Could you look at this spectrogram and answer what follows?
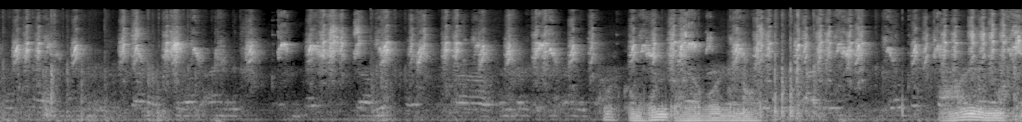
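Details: Fallen swallow chicks in care at Scharzfeld near Herzberg am Harz, nearly ready for release and already flapping well, clamouring at feeding time; a dense stream of piercing chirps, with a human voice talking in the second half.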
